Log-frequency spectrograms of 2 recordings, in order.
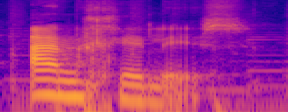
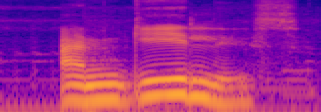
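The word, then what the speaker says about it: Ángeles: Diese werden auf der ersten Silbe betont von einem Wort mit drei Silben, zum Beispiel Angeles und nicht Angelis oder Angeles. Die Engel.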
